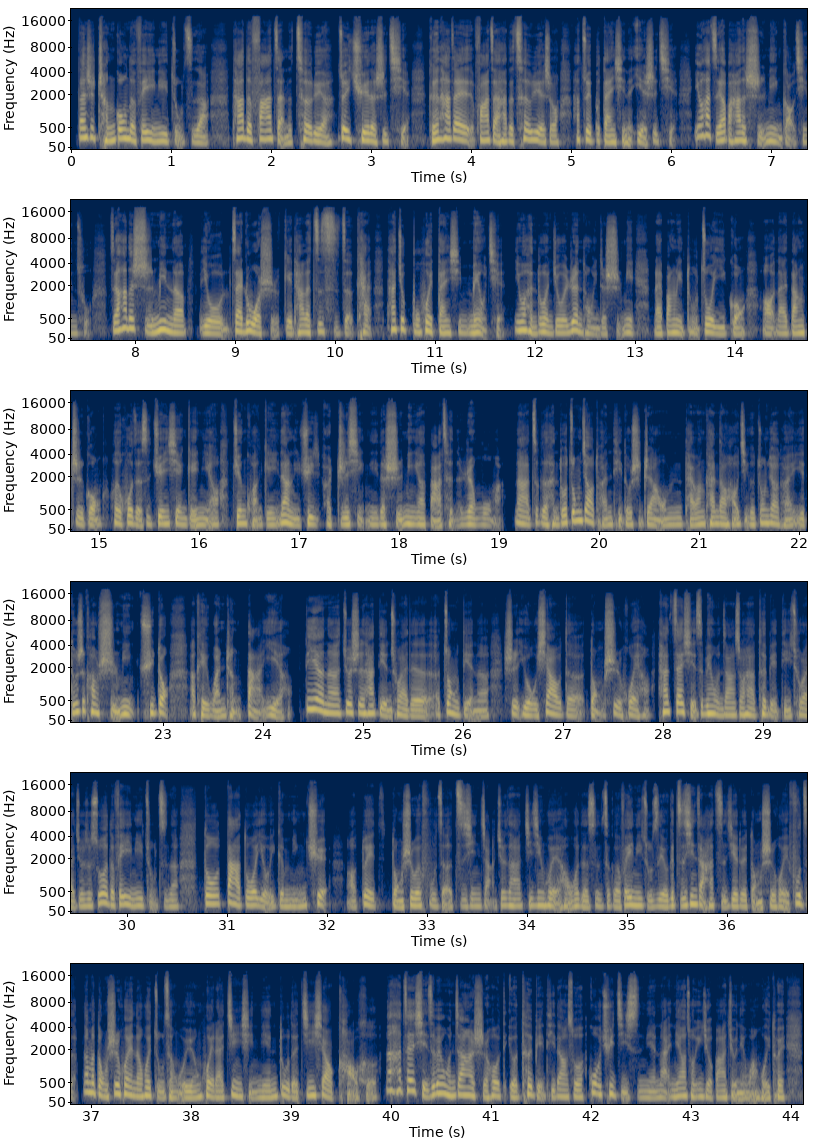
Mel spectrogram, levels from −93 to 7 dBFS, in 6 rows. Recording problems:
wrong speed, natural pitch; too fast; 1.5 times normal speed

